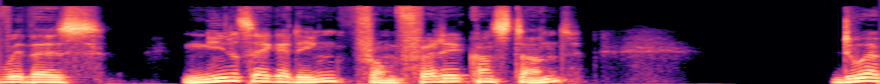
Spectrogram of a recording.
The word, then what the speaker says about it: Frederique Constant: today we have with us Neil zering from freder conand do I pronounce the the brand name correct is that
